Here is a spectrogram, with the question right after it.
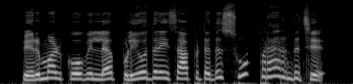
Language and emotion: Tamil, happy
